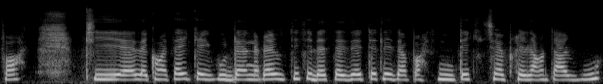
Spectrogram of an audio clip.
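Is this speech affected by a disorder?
Yes: cerebral palsy; four limbs affected, no manual dexterity, hearing problem, hearing aids both ears since age six months; needs help with daily tasks, needs accompaniment at work; speech and language disorder caused by cerebral palsy.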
